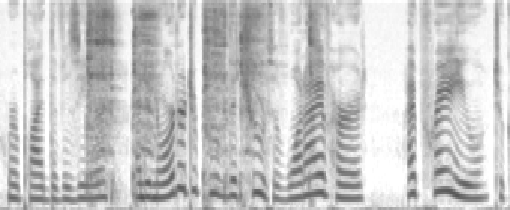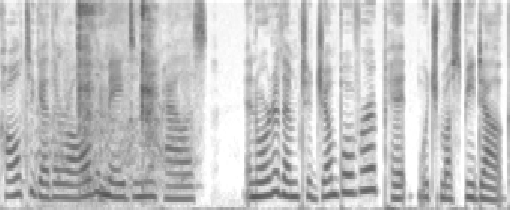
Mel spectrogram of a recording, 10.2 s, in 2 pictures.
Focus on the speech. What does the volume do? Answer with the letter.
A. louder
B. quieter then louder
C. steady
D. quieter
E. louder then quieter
C.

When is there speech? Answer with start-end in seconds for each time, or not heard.
0.0-10.1.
